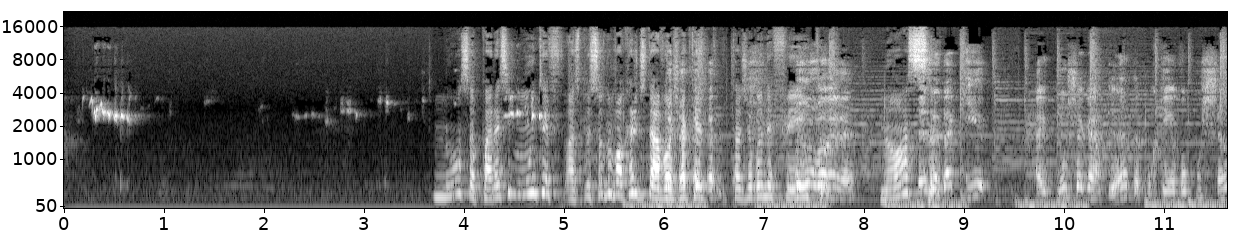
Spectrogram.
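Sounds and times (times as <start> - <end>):
person imitating a bird chirping with their mouth: 0.0 - 5.0
speech: 3.7 - 11.6
laughter: 5.8 - 6.7.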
